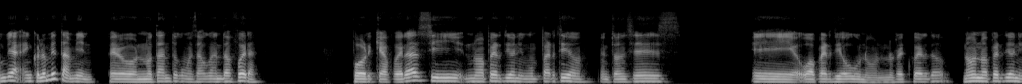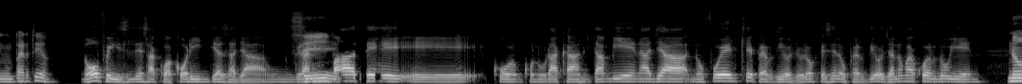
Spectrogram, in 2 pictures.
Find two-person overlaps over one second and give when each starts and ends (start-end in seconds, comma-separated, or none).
none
